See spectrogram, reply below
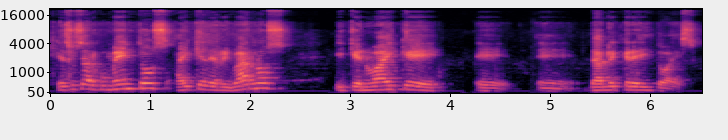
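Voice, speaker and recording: A man's voice: a little high, unhurried, darkish tone. A male pastor preaching a Sunday sermon, acting out the Bible dialogue in quoted voices.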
